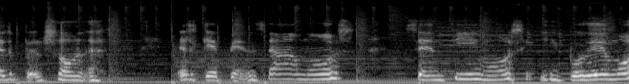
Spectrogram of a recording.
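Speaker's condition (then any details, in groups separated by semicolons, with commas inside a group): Cerebral palsy from birth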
